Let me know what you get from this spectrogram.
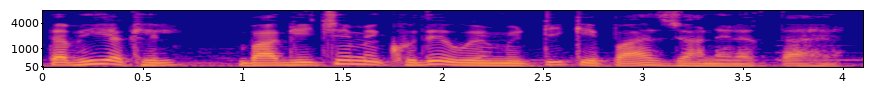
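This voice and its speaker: A man narrates a scripted horror tale at a middle pitch, in the manner of a storyteller. Light music plays under his voice. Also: moderate pace, dark tone.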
